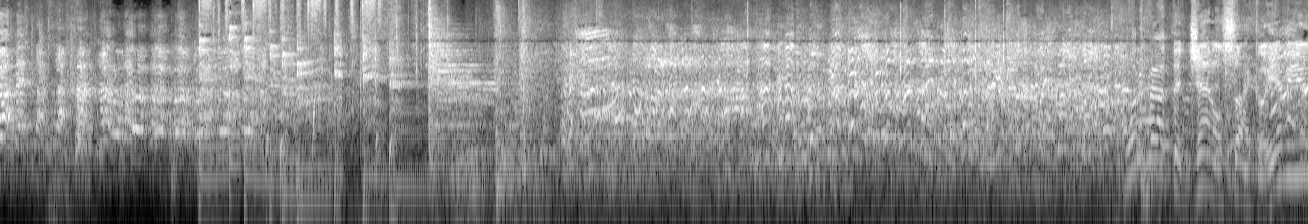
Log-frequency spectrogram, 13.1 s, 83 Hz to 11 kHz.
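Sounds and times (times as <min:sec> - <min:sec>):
studio audience laughing: 0:00.0 - 0:02.6, 0:05.6 - 0:11.4.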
